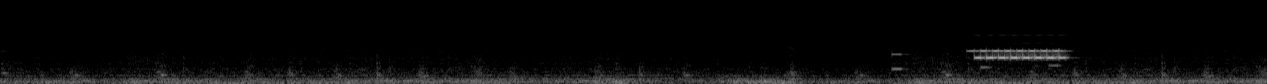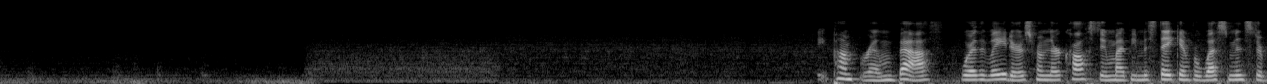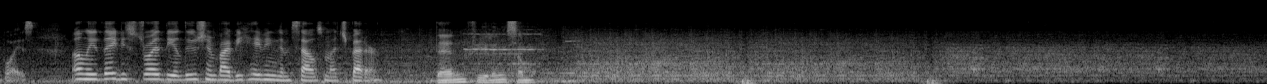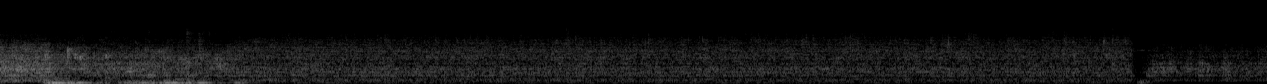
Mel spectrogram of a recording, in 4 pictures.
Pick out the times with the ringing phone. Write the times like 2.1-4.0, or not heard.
8.9-10.7, 29.9-30.8.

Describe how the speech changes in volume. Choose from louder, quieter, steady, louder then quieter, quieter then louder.
steady.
